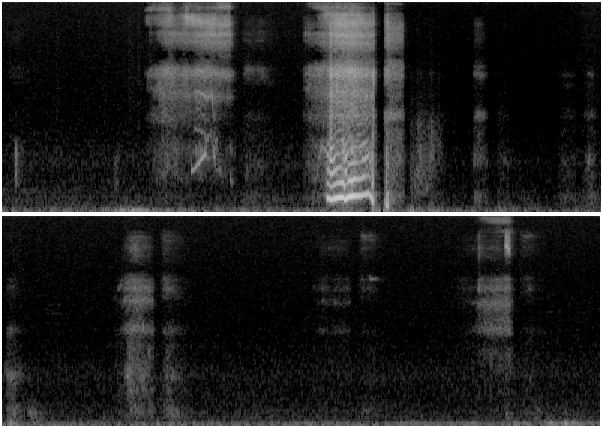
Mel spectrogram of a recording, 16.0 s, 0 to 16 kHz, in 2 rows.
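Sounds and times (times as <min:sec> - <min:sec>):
dog snoring: 0:01.9 - 0:03.1, 0:04.1 - 0:05.3
faint whistling breath: 0:12.2 - 0:13.2.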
